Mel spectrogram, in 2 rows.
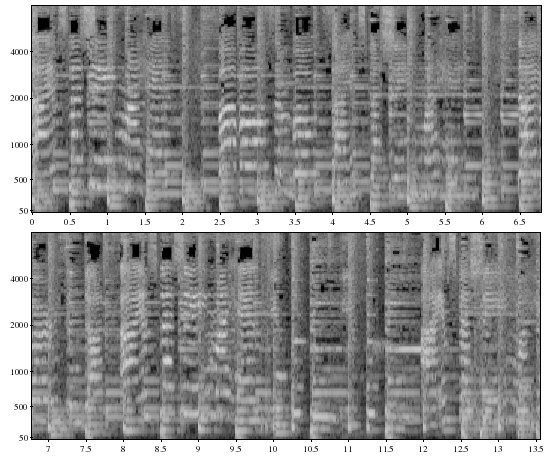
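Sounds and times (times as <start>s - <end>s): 
children's song: 0.0s - 13.5s.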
